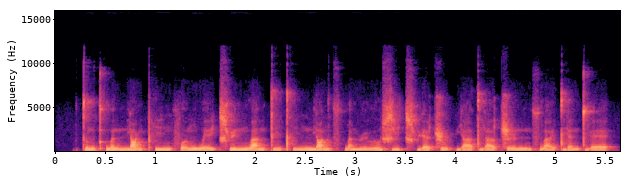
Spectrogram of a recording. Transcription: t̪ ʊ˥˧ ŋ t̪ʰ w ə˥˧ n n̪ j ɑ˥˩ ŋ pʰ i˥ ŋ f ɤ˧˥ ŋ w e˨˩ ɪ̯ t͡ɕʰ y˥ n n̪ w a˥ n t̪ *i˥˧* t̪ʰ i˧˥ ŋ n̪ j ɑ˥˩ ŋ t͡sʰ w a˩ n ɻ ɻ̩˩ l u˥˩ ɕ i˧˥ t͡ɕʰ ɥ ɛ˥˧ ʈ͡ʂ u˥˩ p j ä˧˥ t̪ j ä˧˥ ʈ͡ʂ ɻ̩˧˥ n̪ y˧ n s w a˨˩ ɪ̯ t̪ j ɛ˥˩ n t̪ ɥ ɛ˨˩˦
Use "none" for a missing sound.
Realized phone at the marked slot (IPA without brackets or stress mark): i˧˥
